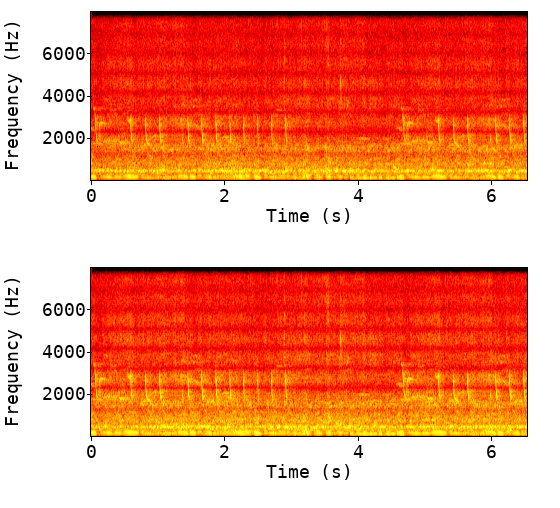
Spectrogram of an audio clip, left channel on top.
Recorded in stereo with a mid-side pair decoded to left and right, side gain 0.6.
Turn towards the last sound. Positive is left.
turn(degrees=-15)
